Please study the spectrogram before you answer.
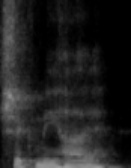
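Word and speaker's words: Csikszentmihalyi: the name is really hard to spell, but it's pronounced Chickmyhai.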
